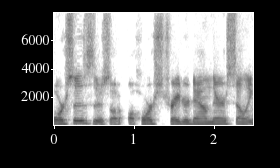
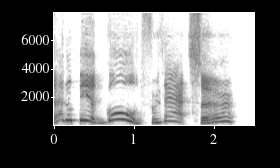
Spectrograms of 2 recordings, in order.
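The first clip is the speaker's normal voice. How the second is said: very high female character voice. The narrator voices the shopkeeper answering a customer: female shopkeeper character voice. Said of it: "And she says".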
